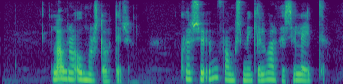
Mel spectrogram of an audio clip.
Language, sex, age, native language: Icelandic, female, 18-19, Icelandic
